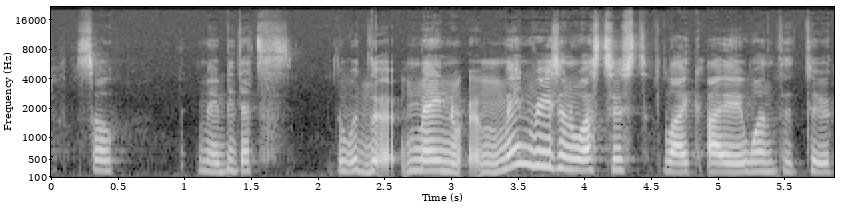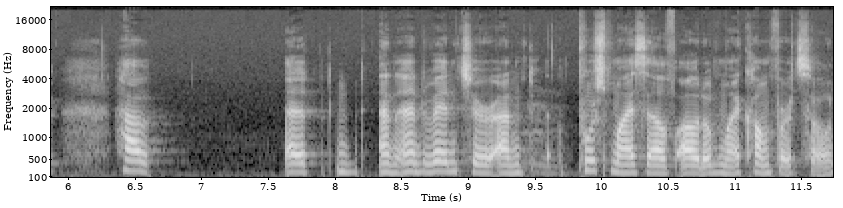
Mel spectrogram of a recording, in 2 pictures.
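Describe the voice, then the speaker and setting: Speaking very slowly with long, frequent pauses, a woman with a Finnish accent has a fairly high-pitched voice. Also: ordinary pitch variation. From Finland. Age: 20s. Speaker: exchange student. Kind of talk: casual interview. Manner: halting, many fillers.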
